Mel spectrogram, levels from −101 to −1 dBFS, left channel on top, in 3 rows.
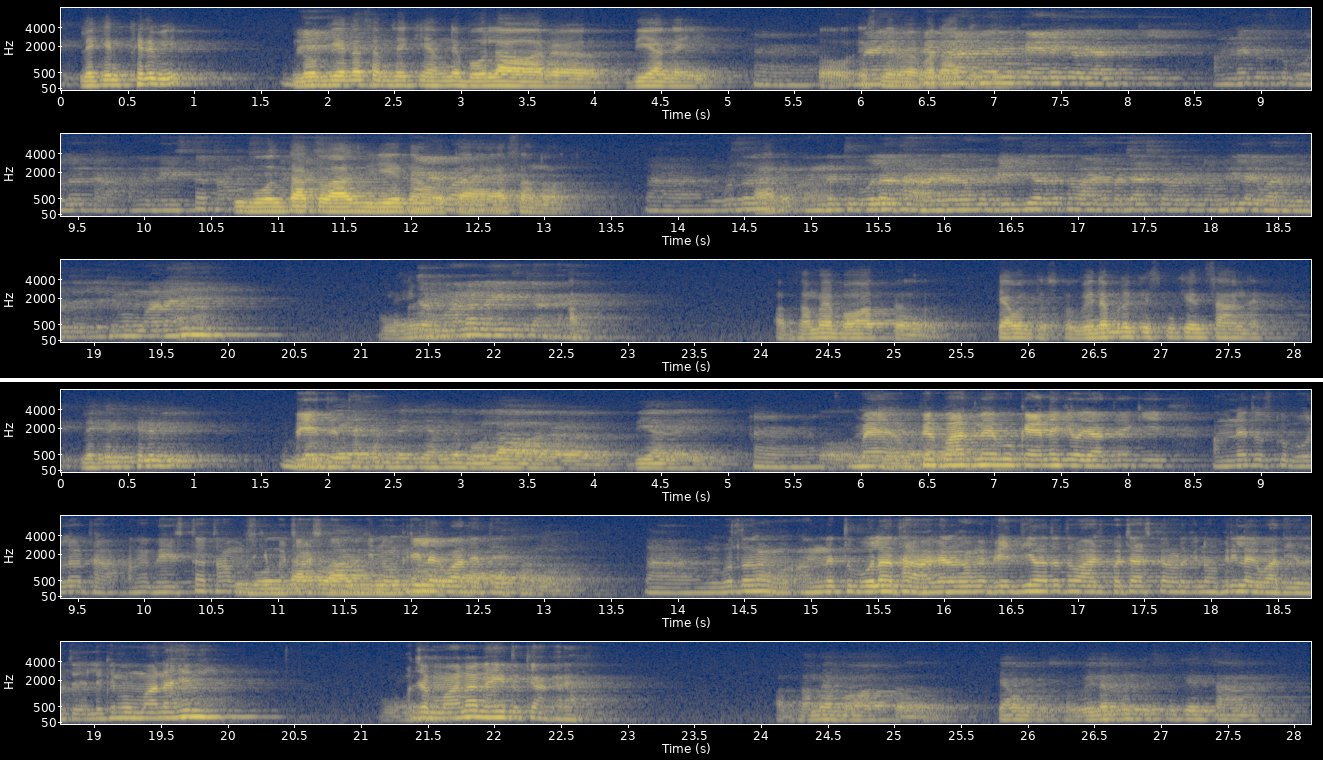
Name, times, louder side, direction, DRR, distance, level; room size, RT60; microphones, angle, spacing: voice 1, 0.2-0.9 1.7-4.9 5.7-7.1 10.7-13.2 14.6-15.1 19.7-19.9 21.1-21.6 22.6-22.7 24.1-25.3 25.8-27.8, left 6 dB, 70° left, 8 dB, 0.3 m, -24 dB
voice 2, 1.7-2.4 5.2-12.8 13.8-20.0 21.3-22.7, right 5 dB, 55° right, 8 dB, 0.3 m, -27 dB
4.4 x 2.9 x 3.7 m, 1.2 s
head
